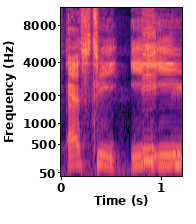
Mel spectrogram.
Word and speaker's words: Steeve: So it's Steeve. Yes, and his last name is Hoyufat. Hoyufat. Are you sure that's how that's pronounced?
